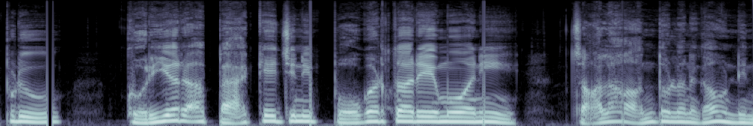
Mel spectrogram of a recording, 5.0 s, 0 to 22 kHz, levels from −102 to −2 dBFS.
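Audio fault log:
0.31 to 4.16 s, block of digital silence: gaps at 0.31 to 0.35 s (40 ms, just before "కొరియర్ ఆ ప్యాకేజీని పోగొడతారేమో"), 2.07 s (5 ms), 3.22 s (10 ms) and 4.15 s (10 ms). The sound cuts out abruptly and returns with no fade; the longer gap sounds like a brief hole, the shorter ones like ticks.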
